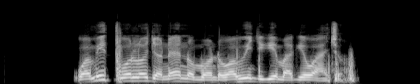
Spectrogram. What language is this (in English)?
Luo (Kenya and Tanzania)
